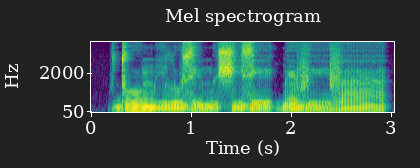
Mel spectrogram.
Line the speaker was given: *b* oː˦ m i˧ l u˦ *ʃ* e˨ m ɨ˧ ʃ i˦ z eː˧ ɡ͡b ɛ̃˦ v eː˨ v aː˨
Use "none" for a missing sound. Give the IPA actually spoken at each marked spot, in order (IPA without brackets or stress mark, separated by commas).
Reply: d, z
